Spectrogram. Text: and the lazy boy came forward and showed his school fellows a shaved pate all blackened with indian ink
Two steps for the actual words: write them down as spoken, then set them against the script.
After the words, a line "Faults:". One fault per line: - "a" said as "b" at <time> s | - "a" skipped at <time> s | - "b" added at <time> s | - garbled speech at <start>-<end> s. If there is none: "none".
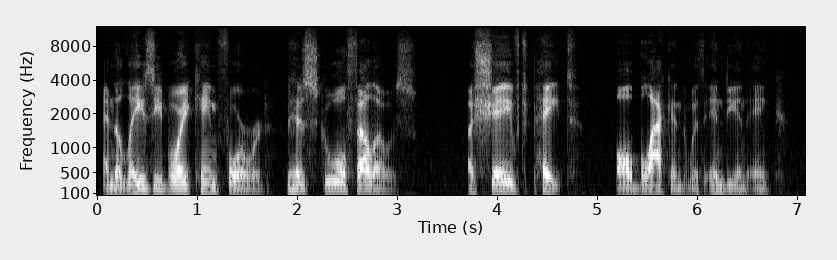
and the lazy boy came forward his school fellows a shaved pate all blackened with indian ink
Faults:
- "and showed" skipped at 1.8 s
